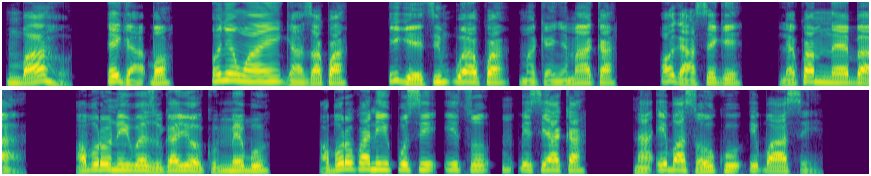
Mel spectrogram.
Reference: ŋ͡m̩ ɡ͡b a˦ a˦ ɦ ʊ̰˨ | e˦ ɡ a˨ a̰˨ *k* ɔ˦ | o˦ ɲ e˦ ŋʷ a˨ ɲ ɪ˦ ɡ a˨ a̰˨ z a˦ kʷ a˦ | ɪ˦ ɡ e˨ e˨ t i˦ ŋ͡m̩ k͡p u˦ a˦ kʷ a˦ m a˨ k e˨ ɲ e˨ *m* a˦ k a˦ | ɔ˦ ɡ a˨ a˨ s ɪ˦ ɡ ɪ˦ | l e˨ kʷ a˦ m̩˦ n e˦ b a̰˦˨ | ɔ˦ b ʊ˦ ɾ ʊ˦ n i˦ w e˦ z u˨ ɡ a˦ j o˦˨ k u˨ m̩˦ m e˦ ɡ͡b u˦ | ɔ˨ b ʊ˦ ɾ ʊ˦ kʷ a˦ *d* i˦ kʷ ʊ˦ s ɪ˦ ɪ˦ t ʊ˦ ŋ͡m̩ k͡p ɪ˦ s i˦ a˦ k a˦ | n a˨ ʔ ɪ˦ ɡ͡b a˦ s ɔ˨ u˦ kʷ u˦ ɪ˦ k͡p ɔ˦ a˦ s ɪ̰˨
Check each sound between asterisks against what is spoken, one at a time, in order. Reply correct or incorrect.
incorrect, correct, incorrect

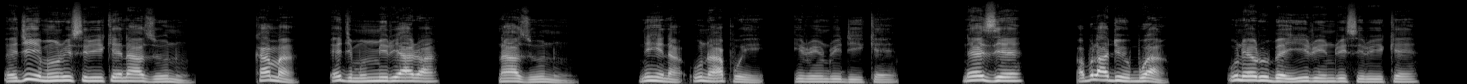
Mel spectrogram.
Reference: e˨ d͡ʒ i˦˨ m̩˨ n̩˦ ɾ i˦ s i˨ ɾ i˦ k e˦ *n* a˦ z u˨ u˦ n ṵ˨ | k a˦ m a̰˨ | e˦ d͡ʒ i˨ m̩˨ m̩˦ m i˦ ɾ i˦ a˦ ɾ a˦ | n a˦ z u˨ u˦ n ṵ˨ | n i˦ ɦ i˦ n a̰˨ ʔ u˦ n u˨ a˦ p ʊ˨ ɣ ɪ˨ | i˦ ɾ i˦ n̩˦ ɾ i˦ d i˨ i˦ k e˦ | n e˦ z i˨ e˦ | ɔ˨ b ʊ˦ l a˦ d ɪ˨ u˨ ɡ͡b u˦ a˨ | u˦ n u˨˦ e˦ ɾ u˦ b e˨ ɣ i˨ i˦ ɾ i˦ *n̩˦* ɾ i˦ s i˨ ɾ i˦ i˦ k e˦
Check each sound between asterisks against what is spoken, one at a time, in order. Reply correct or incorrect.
correct, correct

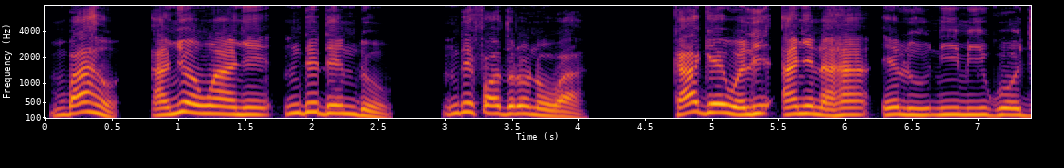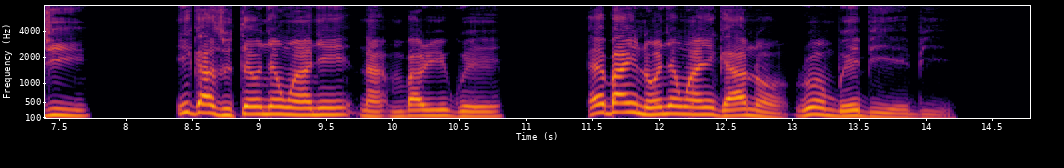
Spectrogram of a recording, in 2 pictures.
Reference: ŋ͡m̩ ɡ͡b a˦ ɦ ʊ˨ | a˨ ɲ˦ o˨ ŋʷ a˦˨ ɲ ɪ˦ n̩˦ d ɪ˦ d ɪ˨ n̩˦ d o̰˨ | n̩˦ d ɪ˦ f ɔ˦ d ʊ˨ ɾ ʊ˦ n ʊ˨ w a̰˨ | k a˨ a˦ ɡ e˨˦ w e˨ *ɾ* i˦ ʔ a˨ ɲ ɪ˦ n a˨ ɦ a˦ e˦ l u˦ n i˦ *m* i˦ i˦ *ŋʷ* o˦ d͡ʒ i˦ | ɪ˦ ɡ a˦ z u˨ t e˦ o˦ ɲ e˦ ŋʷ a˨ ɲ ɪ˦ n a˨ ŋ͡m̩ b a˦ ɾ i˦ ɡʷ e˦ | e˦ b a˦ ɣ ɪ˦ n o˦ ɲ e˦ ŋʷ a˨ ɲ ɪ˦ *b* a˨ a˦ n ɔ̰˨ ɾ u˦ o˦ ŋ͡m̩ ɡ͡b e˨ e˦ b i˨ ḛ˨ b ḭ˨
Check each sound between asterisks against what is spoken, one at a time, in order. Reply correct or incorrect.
incorrect, correct, incorrect, incorrect

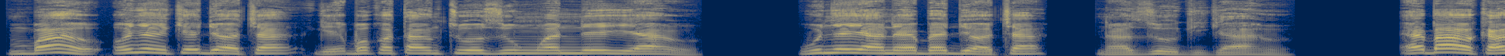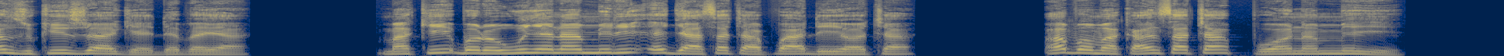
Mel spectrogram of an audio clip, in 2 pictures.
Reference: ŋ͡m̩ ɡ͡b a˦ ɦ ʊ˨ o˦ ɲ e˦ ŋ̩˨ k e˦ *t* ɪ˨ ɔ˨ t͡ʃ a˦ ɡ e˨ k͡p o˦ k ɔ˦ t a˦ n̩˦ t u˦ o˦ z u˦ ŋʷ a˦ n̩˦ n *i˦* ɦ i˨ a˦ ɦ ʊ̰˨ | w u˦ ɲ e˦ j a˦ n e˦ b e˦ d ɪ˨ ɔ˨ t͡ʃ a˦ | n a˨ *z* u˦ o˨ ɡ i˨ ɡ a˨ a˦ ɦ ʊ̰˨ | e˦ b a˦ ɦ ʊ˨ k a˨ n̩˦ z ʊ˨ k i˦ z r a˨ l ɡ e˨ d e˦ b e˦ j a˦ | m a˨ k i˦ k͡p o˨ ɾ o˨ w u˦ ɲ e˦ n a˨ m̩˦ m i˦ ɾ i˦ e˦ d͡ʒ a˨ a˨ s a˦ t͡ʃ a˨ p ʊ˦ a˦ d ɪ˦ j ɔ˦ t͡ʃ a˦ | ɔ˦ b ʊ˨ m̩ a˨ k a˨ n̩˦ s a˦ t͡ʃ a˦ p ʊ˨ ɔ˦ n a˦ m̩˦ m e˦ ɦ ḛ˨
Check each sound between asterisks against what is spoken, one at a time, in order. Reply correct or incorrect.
incorrect, incorrect, correct

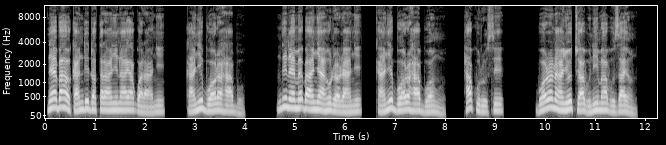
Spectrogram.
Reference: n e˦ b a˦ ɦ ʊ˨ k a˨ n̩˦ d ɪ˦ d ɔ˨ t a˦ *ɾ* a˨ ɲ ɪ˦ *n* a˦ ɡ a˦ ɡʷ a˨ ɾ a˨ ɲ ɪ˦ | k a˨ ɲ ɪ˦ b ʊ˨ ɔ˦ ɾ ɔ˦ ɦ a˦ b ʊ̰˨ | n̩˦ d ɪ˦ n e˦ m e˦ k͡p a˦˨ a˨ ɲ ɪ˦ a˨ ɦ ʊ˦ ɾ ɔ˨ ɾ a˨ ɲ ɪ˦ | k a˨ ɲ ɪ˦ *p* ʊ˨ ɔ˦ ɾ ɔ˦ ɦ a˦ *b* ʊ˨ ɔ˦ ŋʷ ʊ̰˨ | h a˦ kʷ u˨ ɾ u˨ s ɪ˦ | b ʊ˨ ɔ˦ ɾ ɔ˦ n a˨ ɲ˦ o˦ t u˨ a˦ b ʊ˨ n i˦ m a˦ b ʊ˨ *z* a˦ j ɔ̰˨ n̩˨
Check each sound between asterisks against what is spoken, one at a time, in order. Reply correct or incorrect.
correct, correct, incorrect, correct, correct

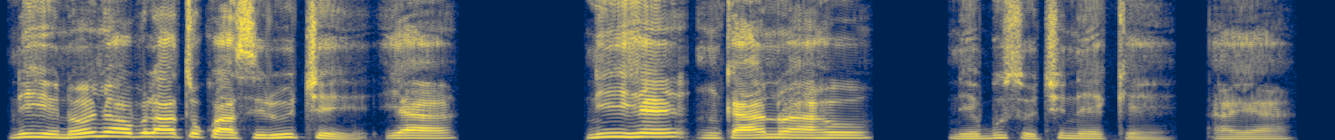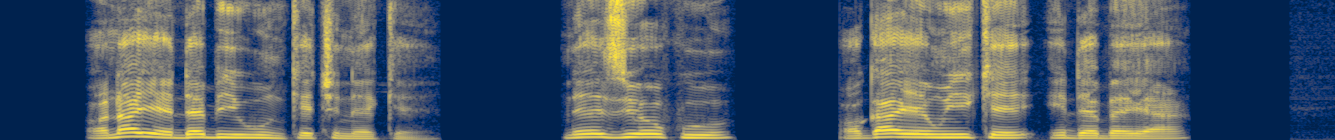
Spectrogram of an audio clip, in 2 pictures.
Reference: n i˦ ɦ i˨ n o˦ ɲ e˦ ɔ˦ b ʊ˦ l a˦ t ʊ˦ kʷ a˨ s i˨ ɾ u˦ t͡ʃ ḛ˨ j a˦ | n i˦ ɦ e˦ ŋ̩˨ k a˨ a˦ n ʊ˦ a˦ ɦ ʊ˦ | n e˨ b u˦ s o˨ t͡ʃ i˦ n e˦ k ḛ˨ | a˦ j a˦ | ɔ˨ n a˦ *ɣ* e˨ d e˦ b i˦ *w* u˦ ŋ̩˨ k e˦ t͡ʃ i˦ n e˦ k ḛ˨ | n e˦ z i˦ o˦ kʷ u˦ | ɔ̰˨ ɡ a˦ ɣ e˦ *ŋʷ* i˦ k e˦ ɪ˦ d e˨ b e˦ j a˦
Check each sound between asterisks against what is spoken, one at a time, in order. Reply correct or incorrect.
correct, correct, correct

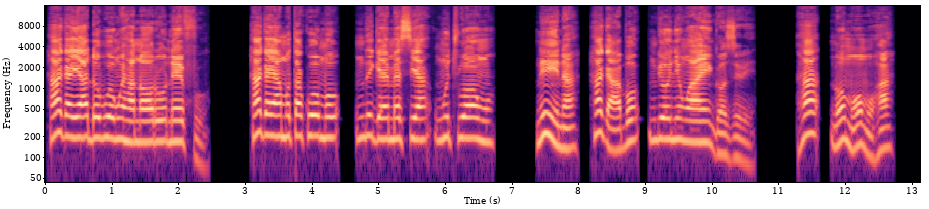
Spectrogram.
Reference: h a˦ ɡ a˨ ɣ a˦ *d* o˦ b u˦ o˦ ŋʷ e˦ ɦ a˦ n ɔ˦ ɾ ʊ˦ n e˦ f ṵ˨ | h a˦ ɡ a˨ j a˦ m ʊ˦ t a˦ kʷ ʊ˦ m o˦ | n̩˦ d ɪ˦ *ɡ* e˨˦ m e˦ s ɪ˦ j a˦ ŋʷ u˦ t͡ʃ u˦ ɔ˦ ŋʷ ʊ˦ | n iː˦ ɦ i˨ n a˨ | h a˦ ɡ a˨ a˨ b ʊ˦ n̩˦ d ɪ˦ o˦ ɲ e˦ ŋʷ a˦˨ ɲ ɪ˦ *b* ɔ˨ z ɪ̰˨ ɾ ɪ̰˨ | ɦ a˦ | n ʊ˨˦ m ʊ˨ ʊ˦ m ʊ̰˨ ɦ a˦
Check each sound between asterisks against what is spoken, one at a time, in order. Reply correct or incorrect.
correct, correct, incorrect

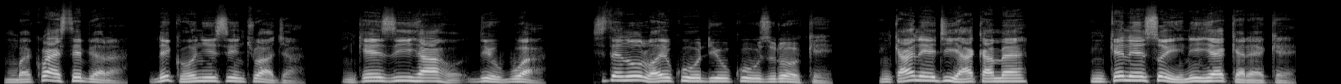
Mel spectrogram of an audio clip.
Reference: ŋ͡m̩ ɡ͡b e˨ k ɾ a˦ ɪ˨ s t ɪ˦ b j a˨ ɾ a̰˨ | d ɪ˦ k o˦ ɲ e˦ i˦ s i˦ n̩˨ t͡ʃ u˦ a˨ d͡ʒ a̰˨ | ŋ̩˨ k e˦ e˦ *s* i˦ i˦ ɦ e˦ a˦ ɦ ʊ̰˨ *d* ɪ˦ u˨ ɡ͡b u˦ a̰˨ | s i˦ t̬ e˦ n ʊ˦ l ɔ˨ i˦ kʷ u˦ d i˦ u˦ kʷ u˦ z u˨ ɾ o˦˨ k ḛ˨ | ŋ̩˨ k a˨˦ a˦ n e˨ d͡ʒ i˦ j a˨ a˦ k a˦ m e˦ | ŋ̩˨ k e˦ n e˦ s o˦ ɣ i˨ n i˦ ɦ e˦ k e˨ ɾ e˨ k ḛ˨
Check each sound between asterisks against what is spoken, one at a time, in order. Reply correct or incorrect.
incorrect, correct

